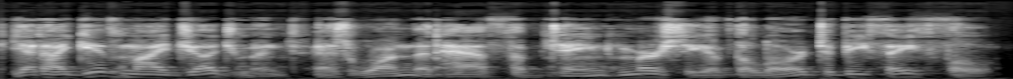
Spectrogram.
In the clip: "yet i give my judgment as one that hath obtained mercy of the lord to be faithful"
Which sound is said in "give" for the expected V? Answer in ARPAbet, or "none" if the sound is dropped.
V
